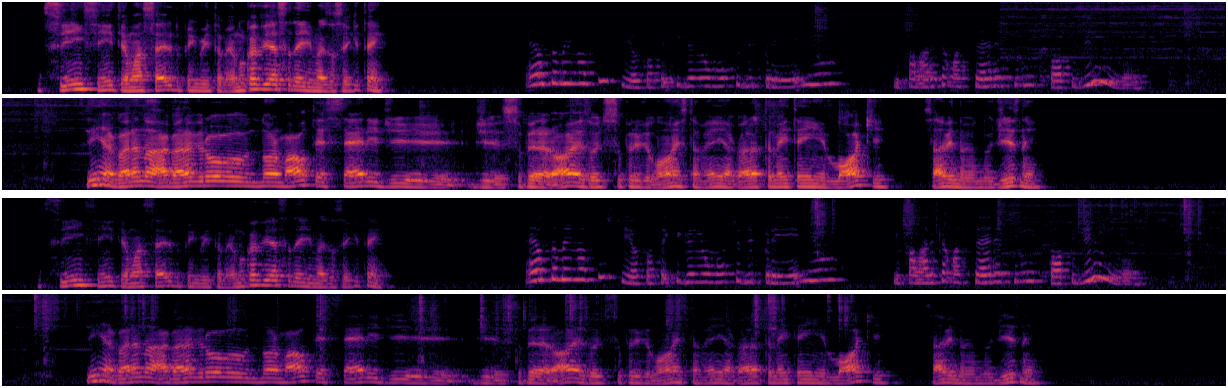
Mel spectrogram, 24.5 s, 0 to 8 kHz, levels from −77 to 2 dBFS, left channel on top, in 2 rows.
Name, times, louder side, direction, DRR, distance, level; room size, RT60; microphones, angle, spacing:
voice 1, 0.4-3.9 13.1-21.1 21.5-22.7, left 8 dB, 80° left, 0.5 m, -29 dB
voice 2, 5.2-8.4 8.9-11.4, right 1 dB, 75° right, 2.8 m, -41 dB
sound 1, 8.1-8.4 8.9-9.6 9.9-10.2 10.7-11.5 11.8-13.8 14.5-14.7 15.0-15.7 16.3-16.7 17.0-18.4 18.8-20.8, right 9 dB, 50° right, 2.5 m, -52 dB
Tools, 10.0-17.8, left 5 dB, 55° left, 4.3 m, -55 dB
17.5 x 9.5 x 2.4 m
head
